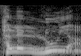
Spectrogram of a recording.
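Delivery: 할렐루야 with the stress on 루. Explaining repeating 할렐루야 to get tongues started, stress on third syllable 루. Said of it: "루에다가 이제 악센트를 줘가지고".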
